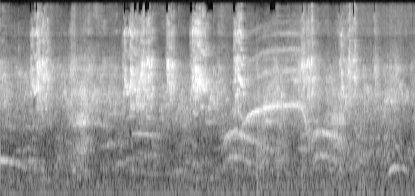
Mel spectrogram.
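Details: A dancing pair of sun conures, with short raspy squawks mixed with rising and falling whistled notes and chattering sounds, over a constant low background hum.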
